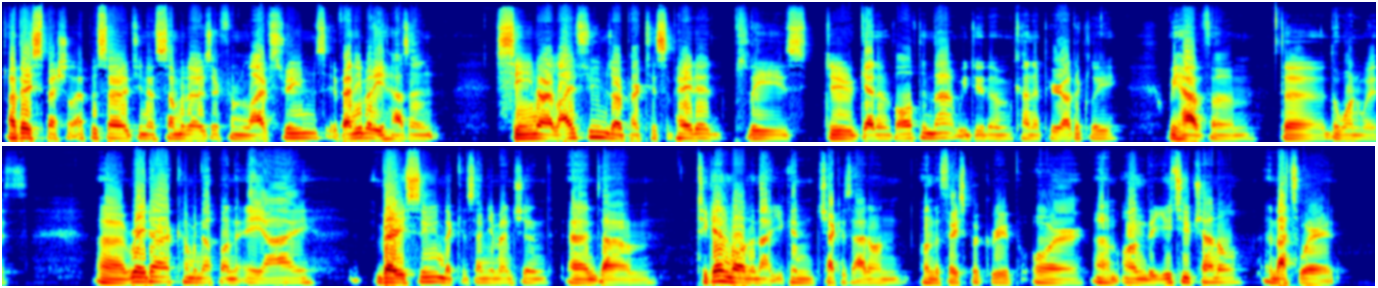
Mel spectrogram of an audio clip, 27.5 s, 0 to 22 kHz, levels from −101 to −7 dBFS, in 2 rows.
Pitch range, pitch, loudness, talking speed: 105-120 Hz, 115 Hz, -20 LUFS, 175 wpm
